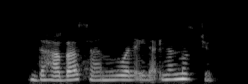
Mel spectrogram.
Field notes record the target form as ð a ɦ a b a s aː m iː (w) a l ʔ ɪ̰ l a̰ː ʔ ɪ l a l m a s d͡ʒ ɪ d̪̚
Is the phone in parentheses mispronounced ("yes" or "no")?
no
